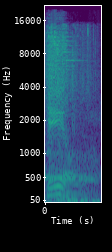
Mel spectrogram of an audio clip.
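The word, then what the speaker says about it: Gael: uh then there's a fort called g a e l and that's actually pronounced Gale so there's Gale Fort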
